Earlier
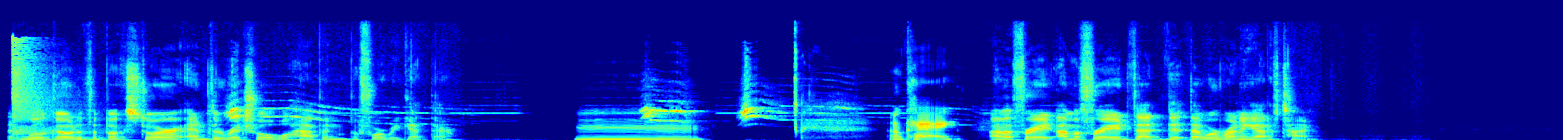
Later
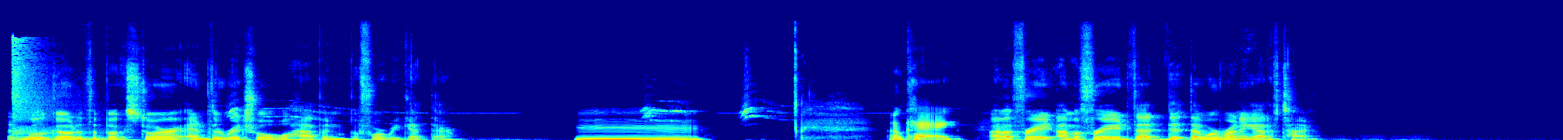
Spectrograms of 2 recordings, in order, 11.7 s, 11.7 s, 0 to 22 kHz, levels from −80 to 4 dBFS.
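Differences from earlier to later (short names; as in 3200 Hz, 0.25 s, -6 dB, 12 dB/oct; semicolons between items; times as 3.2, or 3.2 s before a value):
second sound -9.0 dB; master: add tilt shelf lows +9.5 dB, about 920 Hz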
